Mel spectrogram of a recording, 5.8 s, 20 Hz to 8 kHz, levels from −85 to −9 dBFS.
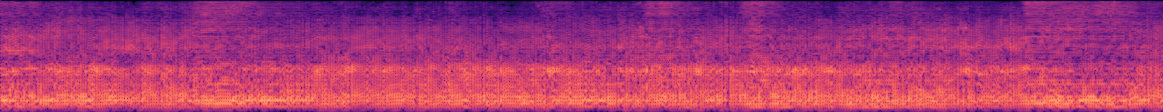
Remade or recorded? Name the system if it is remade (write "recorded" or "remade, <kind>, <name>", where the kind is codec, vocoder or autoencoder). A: remade, vocoder, HiFi-GAN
